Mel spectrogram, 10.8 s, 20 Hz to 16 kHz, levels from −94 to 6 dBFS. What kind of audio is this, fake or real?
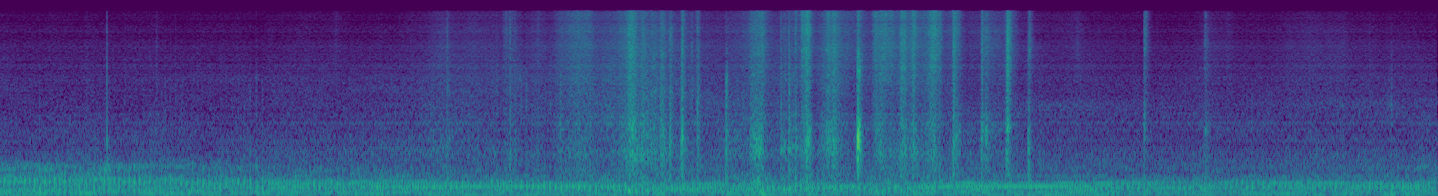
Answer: fake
